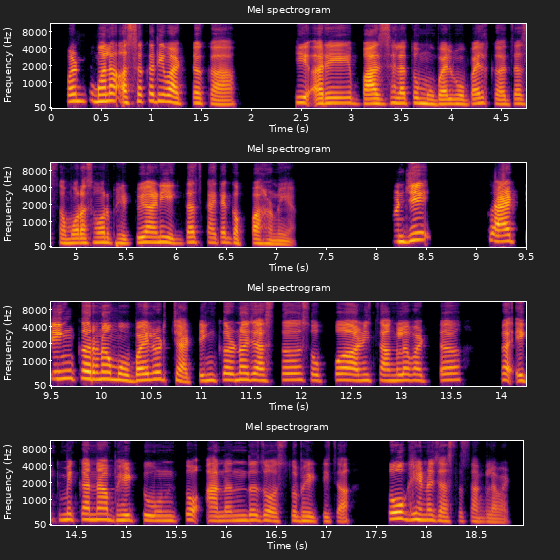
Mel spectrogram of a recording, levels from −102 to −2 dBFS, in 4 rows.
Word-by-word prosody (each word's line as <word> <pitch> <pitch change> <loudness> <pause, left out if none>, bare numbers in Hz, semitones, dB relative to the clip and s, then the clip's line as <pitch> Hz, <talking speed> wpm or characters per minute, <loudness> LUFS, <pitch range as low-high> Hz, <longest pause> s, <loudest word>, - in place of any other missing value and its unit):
पण 275 +1 +3
तुम्हाला 275 +1 +4
असं 230 +4 +2
कधी 280 -1 +1
वाटतं 210 -5 +3
का, 155 -3 -1 0.6
की 220 0 +2
"अरे! 205 +1 +2
बास 185 -1 +5
झाला 205 -2 +1
तो 205 - -2
मोबाईल-मोबाईल, 175 0 0
का 170 -2 -3
ज 185 - -3
समोरासमोर 175 +3 -2
भेटूया 165 +5 0
आणि 200 +1 +2
एकदाच 190 +4 -4
काय 185 -1 -4
त्या 195 +1 -4
गप्पा 165 0 -2
हाणूया." 135 -6 -6 1.0
म्हणजे 235 +6 +6 0.7
चॅटिंग 245 +7 +5
करणं 285 -2 +5
मोबाईलवर 245 +3 +2
चॅटिंग 220 +2 -2
करणं 255 +1 +2
जास्त 235 -1 0 0.2
सोपं 230 +1 -2
आणि 230 0 +2
चांगलं 225 +1 -1
वाटतं, 235 +2 -4 0.4
का 245 - +2
एकमेकांना 220 +1 -1
भेटून 190 -2 -4
तो 210 -3 -4
आनंद 180 +2 -4
जो 195 -1 -4
असतो 165 +3 -11
भेटीचा 160 -4 -7 0.4
तो 255 +2 +6
घेणं 215 -2 -1
जास्त 170 -3 -8
चांगलं 145 -4 -12
वाटतं? 125 -2 -16
205 Hz, 145 wpm, -21 LUFS, 175-235 Hz, 1.0 s, म्हणजे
